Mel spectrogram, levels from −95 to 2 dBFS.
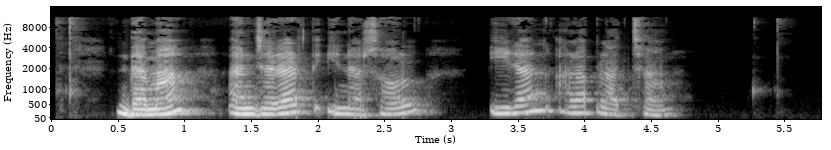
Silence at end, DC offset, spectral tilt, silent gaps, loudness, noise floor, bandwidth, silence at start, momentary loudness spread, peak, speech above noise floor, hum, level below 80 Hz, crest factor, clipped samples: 1.1 s; under 0.1%; -5.5 dB/octave; none; -17 LUFS; -72 dBFS; 11.5 kHz; 0.15 s; 15 LU; 0 dBFS; 56 dB; none; -58 dBFS; 18 dB; under 0.1%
